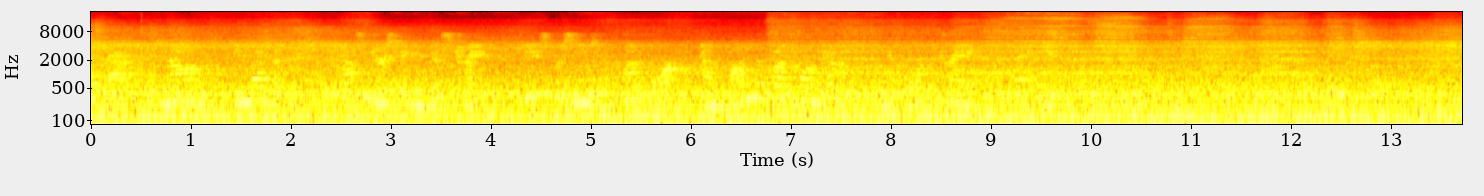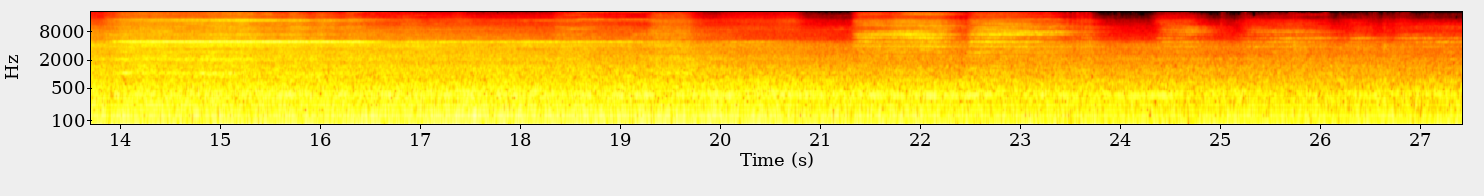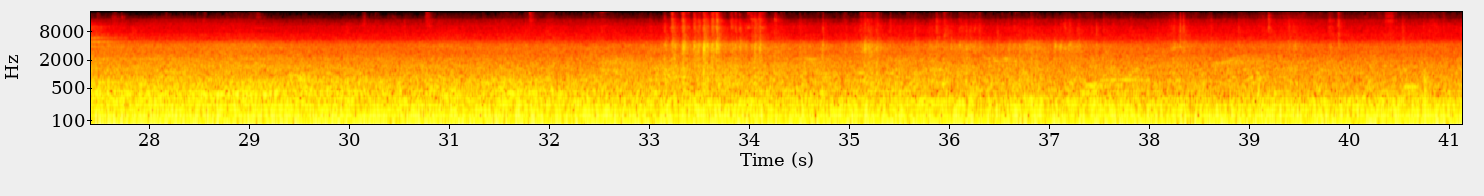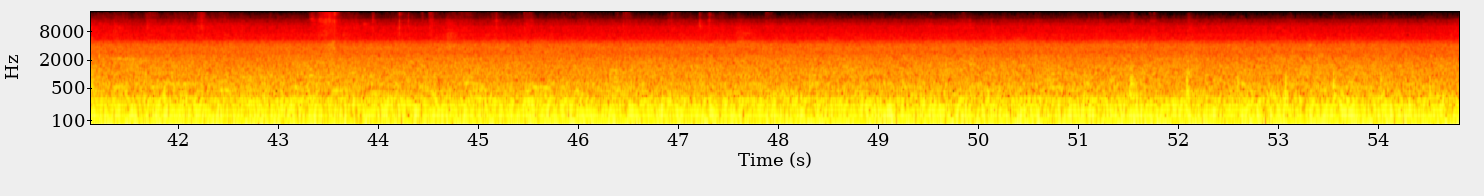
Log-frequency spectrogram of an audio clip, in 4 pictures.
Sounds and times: Station Message Broadcast 0:00.0 - 0:09.9
The train travels 0:00.0 - 0:54.8
Walking in the station platform 0:00.0 - 0:54.8

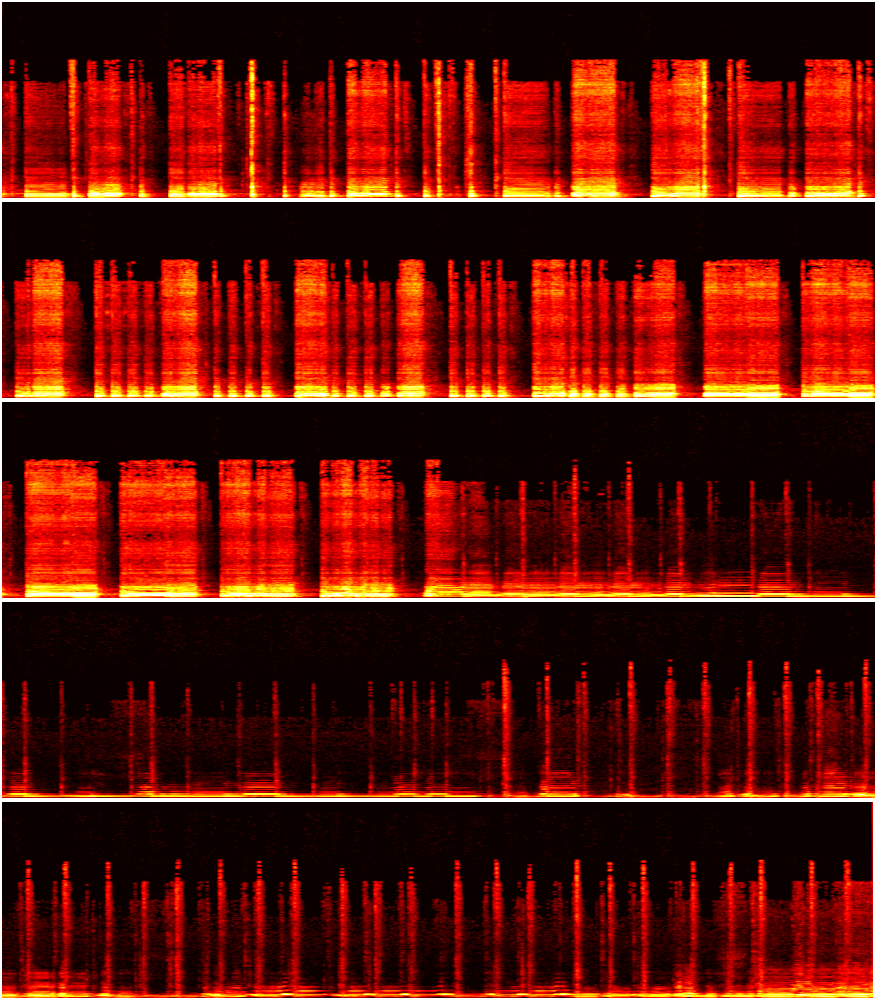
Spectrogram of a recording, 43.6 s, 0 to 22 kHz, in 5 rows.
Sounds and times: bass sax solo 0:00.0 - 0:43.6

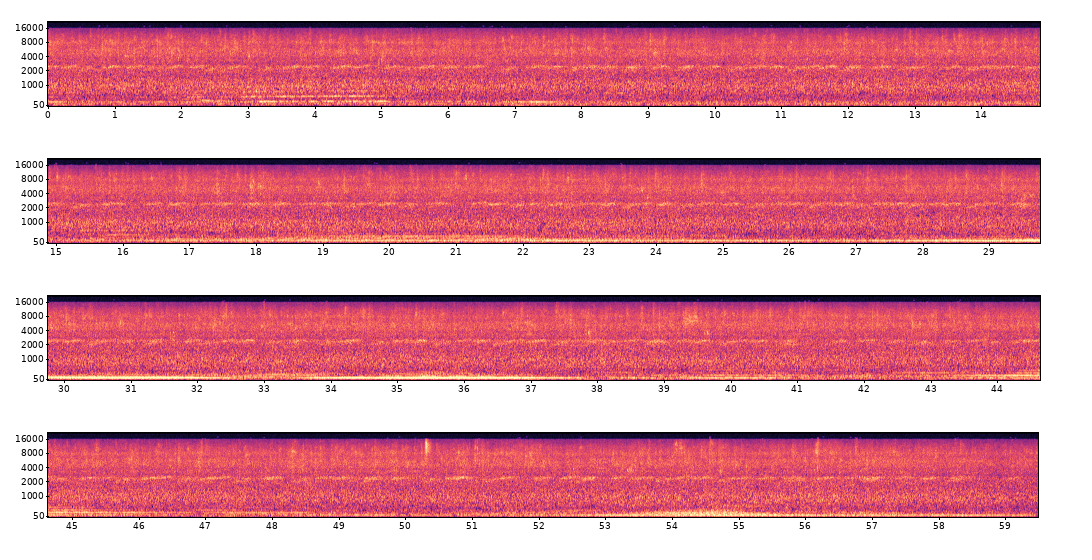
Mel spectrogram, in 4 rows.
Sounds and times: creek 0:00.0 - 0:59.4
highway 0:00.0 - 0:59.4

